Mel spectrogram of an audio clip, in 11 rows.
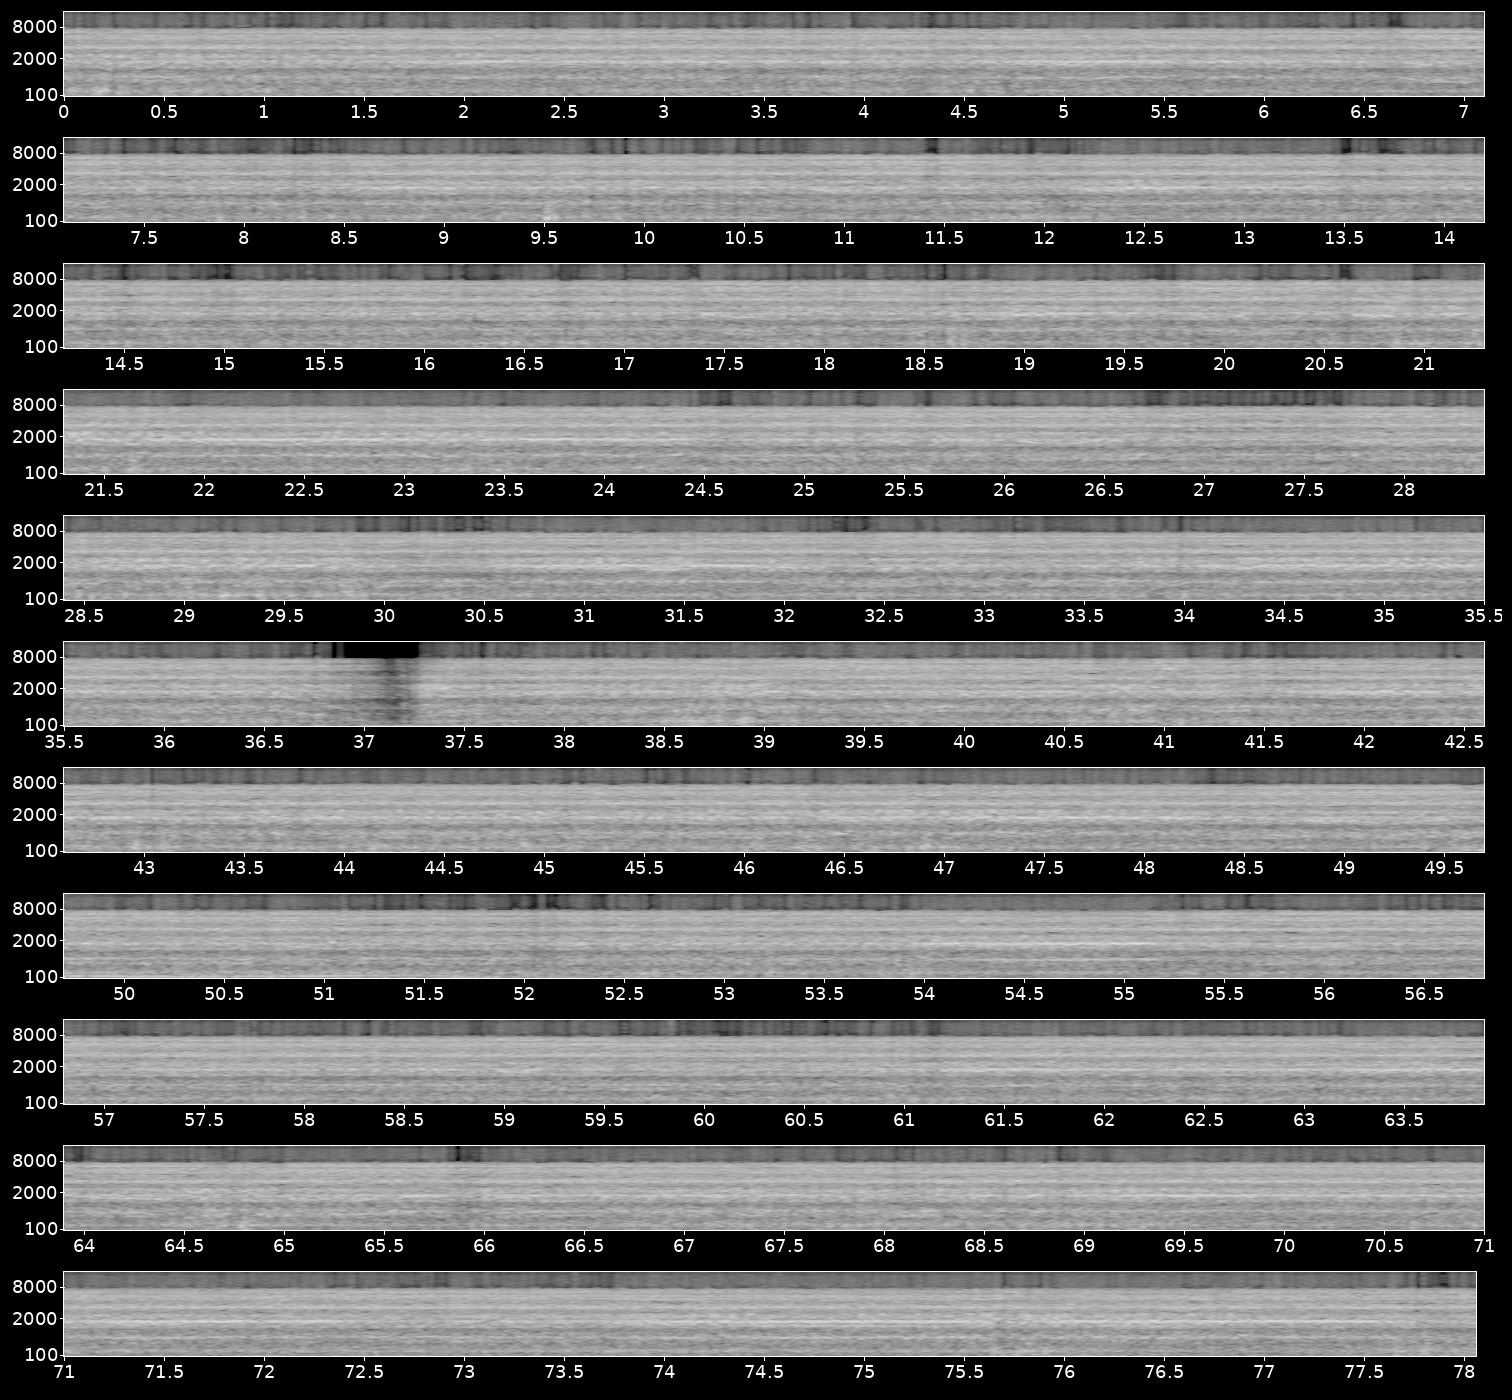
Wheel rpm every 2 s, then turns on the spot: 230, 230, 230, 230, 230, 230, 230, 230, 230, 230, 210, 230, 230, 230, 220, 220, 220, 220, 140, 220, 220, 230, 230, 220, 220, 230, 230, 220, 230, 230, 230, 230, 210, 230, 230, 230, 230, 210, 220.
none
